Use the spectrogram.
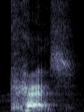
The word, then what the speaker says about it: cache: correct one of course it will be the cash cash cash that means gupta funder number four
